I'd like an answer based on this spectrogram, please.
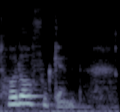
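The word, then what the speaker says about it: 都道府県: in Japanese it's called todofuken. They don't say prefecture, they say todofuken. And todofuken is a word that is made up of 4 other words. To, do, fu, ken.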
